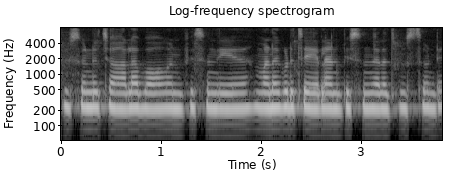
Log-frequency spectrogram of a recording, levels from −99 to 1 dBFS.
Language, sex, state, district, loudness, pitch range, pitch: Telugu, female, Andhra Pradesh, Srikakulam, -32 LUFS, 215-225 Hz, 220 Hz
